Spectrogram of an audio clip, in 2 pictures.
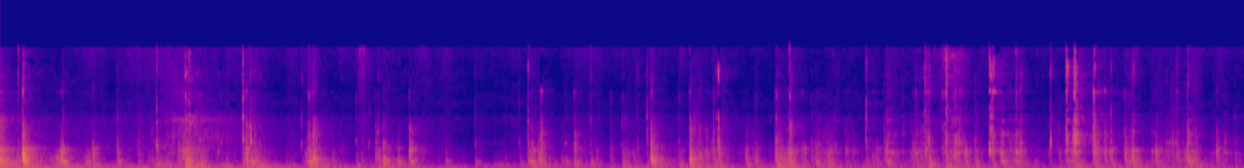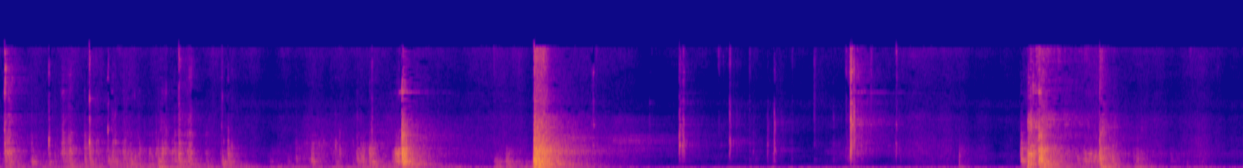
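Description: Small metal clicks and rattles of a lock washer and steel nut being threaded onto a hitch pivot bolt and run down with a deep-well socket and extension turned by hand, then a few sharper metal clanks in the last third as the socket and ratchet are fitted.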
